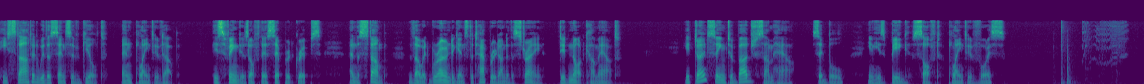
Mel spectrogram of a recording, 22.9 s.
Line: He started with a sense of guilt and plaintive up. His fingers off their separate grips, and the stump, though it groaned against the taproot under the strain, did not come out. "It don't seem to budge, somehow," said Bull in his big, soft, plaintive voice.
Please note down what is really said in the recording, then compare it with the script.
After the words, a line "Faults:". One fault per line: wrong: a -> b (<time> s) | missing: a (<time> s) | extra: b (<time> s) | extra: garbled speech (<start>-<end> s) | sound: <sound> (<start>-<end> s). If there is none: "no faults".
He started with a sense of guilt and plaintive up. His fingers off their separate grips, and the stump, though it groaned against the taproot under the strain, did not come out. "It don't seem to budge, somehow," said Bull in his big, soft, plaintive voice.
Faults:
sound: squeak (21.1-22.6 s)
